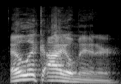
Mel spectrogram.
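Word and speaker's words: Elic Ayomanor: Elik Iomanor.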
